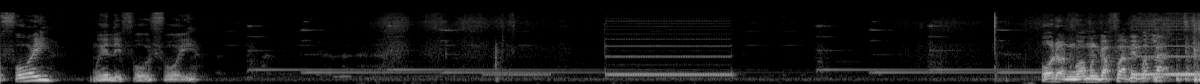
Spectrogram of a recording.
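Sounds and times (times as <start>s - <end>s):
electronic phone ringtone: 2.3s - 10.5s, 11.1s - 12.0s.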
